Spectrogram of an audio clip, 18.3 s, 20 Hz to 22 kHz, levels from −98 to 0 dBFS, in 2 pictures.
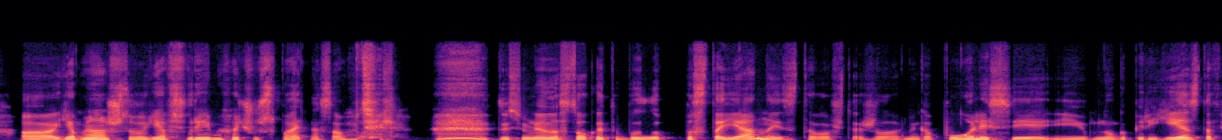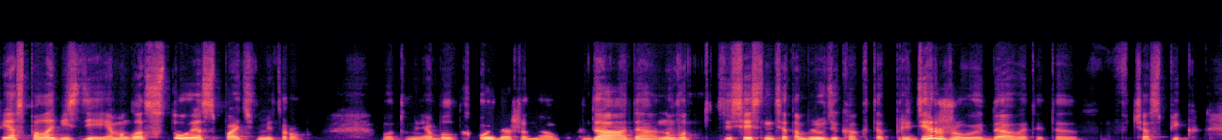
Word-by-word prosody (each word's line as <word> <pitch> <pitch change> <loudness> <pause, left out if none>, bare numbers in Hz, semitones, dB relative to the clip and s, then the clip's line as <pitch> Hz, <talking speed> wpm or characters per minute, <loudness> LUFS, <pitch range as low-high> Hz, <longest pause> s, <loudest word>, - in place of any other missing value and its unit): А, 160 -1 +2
я 195 +5 +2
поняла, 250 +4 +4
что 200 -3 -3
я 200 +1 0
всё 195 - -9
время 225 -1 +3
хочу 220 -1 -4
спать, 215 -5 -5
на 140 - -9
самом 145 +3 -7
деле. - - -5 0.8
То - - -7
есть 160 +1 -7
у - - +2
меня 165 0 +3
настолько 225 +9 +1
это 190 - -12
было 155 -1 0 0.2
постоянно, 185 - +2
из-за 150 0 -11
того 140 -1 -6
что 140 - -15
я - - -10
жила 135 +1 -9
в 135 - -18
мегаполисе, 190 - 0
и 135 -2 -6
много 145 0 -5
переездов. 185 +7 +1
Я 230 +3 +6
спала 225 -2 +4
везде, 175 -4 0
я 150 - -1
могла 180 0 +3
стоя 205 +6 +5
спать 165 -11 -1
в - - -7
метро. 160 -5 -4 0.5
Вот 140 -1 -11
у - - -7
меня 140 +1 -3
был 150 0 -1
какой 165 -1 +2
даже 145 -1 -1
навык. 135 -2 -6
Да-да, 165 -2 +4
ну 200 - +1
вот, 225 -1 -4
естественно, 185 -1 +2
тебя 155 - -2
там 155 +2 -2
люди 180 -3 +4
как-то 145 -3 -8
придерживают, 175 - +2
да, 150 +5 +2
вот 150 -6 -5
это 135 -1 -9 0.3
в - - -29
час - - -5
пик. - - -10
165 Hz, 200 wpm, -21 LUFS, 150-210 Hz, 0.8 s, Я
